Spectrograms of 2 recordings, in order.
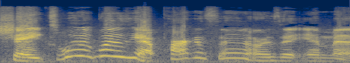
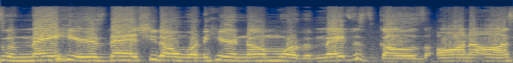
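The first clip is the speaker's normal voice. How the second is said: usual speaking voice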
